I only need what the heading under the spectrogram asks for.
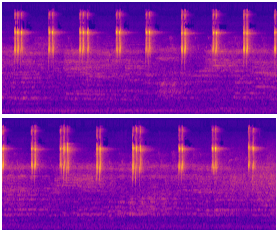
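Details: An alert Indian palm squirrel, balancing its body, gives sharp, high alert chips in a steady series, a little more than one each second.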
